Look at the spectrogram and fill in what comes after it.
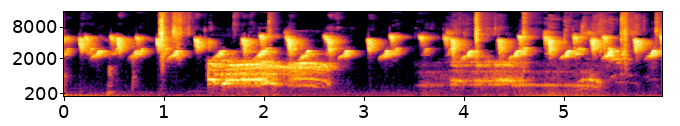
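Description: Small birds chirping rapidly and without pause, several high chirps a second, with two longer, lower drawn-out calls about one and a half and four seconds in.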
